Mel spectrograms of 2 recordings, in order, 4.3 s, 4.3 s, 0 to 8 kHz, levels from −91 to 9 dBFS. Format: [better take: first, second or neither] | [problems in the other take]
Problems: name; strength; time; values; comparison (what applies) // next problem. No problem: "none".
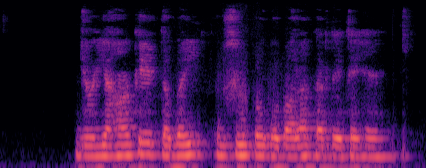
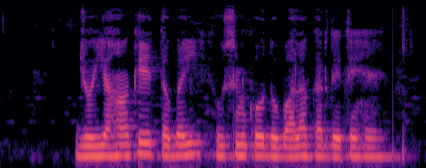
second | noise reduction (neural separator model SepFormer DNS4)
